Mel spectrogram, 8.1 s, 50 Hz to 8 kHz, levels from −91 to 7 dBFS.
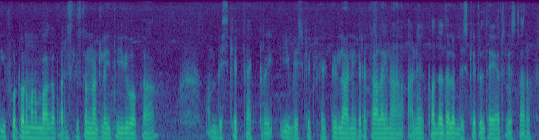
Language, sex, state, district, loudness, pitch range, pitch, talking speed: Telugu, male, Telangana, Nalgonda, -32 LUFS, 100-105 Hz, 105 Hz, 165 wpm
